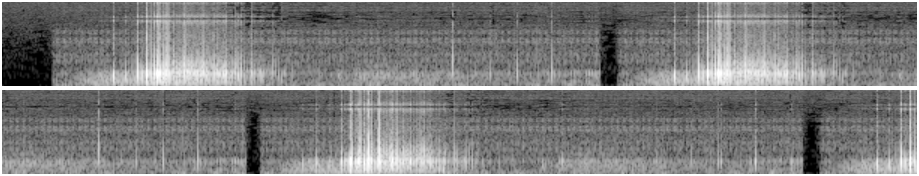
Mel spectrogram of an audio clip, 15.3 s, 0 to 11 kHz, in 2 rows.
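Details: Coarse crackles on lung auscultation: brief popping crackles over about 13 breaths a minute.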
